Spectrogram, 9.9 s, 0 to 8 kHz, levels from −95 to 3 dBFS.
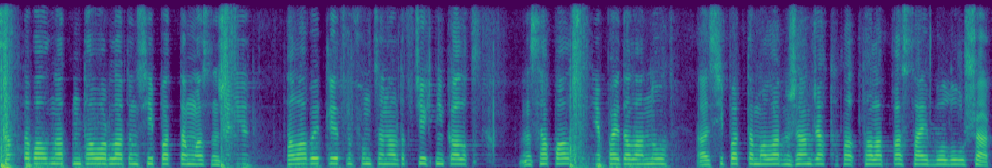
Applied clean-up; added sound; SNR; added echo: neural mask model RNNoise.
